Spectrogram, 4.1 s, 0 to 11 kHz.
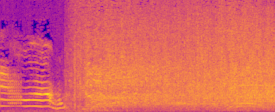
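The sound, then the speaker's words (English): A single drawn-out cat meow in a promo for the TV show Bleep My Cat Bleeps, clear, sliding down in pitch and cut off after a second by a steady wash of noise, like applause or crowd clatter, lasting to the end. “Bleep My Dad Bleeps, Fridays at 8, followed by an all-new episode of Bleep My Cat Bleeps.”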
